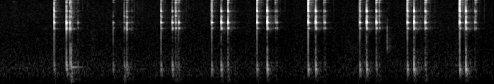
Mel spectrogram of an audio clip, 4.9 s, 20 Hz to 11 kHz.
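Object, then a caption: Glass jar of dried herbs. Long red nails tap the glass side of a glass herb jar full of dried leaves with a black lid. About 19 bright, sharp clicks come in quick groups of two or three, each dying away almost at once.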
